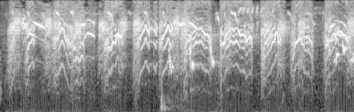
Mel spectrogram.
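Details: Yellow-vented bulbul lure calls: loud, overlapping high chirps and bouncing slurred whistles come in bursts with short breaks, and a brief low knock sounds midway.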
